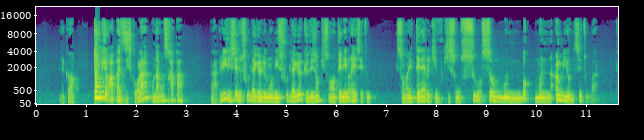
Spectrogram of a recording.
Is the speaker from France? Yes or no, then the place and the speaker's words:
yes; France; Nous sommes français.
